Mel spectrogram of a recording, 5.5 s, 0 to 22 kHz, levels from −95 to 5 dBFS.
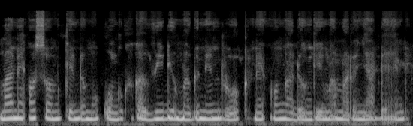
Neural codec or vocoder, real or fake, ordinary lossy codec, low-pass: codec, 44.1 kHz, 7.8 kbps, Pupu-Codec; fake; Opus, 24 kbps; 14.4 kHz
